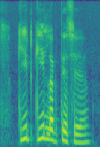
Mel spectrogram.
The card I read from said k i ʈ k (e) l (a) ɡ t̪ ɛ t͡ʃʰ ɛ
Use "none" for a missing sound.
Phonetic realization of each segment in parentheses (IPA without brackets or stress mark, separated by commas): i, ə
